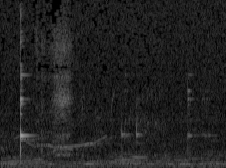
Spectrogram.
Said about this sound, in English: Wow, the diamond ring shattered.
